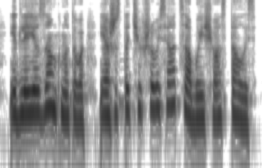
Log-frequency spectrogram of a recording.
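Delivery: ordinary delivery, nothing marked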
